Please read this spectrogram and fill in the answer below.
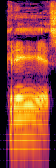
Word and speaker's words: crees: So the stress is on this first syllable, crees. Be sure to get the two E's in separate syllables.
